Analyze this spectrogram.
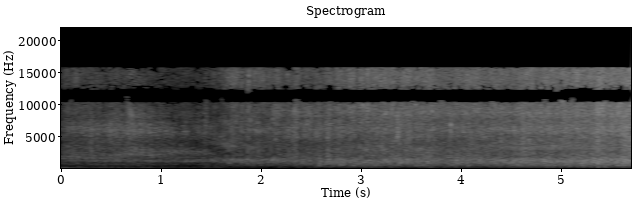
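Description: Muddy water rushing and splashing around the tyres of a Jeep Wrangler JL as it drives slowly through a flooded trail, a steady wash of water that grows louder.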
